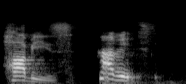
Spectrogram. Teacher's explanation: Open it up wide for an ah sound instead of ha.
